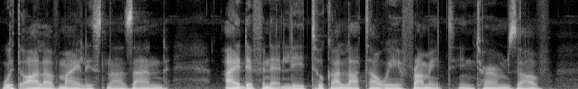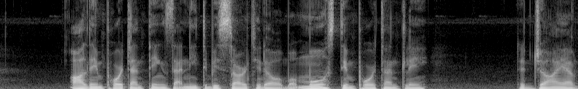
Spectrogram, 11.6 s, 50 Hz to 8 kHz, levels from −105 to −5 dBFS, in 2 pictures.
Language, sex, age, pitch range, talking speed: English, male, 20-39, 110-125 Hz, 170 wpm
